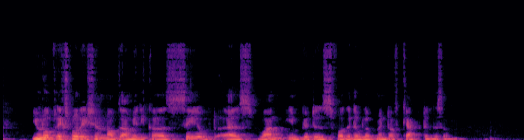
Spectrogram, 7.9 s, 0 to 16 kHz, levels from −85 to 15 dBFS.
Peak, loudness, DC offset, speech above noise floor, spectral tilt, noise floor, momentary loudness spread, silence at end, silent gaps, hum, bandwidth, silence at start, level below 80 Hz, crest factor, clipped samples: -4 dBFS; -21 LUFS; under 0.1%; 36 dB; -8.5 dB/octave; -56 dBFS; 9 LU; 0.5 s; none; none; 11 kHz; 0.5 s; -56 dBFS; 18 dB; under 0.1%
